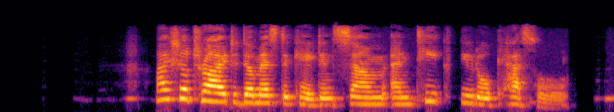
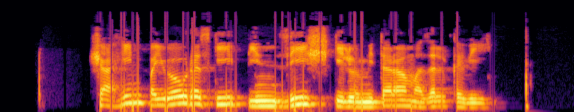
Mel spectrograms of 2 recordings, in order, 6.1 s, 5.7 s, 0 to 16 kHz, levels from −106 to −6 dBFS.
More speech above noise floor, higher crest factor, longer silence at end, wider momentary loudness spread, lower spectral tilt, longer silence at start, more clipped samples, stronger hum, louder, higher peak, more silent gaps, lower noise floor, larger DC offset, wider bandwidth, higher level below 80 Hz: second, 29 dB vs 48 dB; first, 20 dB vs 14 dB; second, 0.05 s vs 0.45 s; first, 19 LU vs 13 LU; second, -3.5 dB/octave vs -6 dB/octave; first, 1.3 s vs 0.9 s; neither; neither; second, -21 LUFS vs -13 LUFS; about the same, -2 dBFS vs 0 dBFS; first, 5.76-5.93 s vs none; second, -50 dBFS vs -61 dBFS; neither; second, 7.6 kHz vs 10.5 kHz; second, -72 dBFS vs -42 dBFS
